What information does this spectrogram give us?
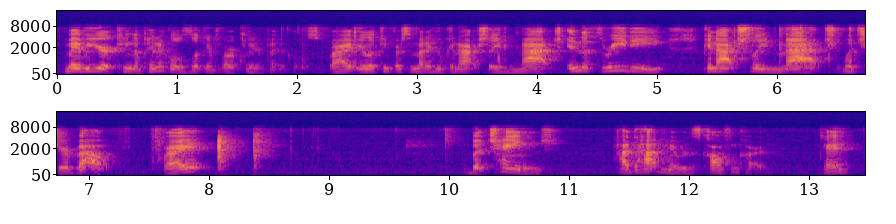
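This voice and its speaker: A woman's voice: lowish voice, fairly quick, muffled recording, slight background noise. A woman with a stuffed-up voice from a cold, giving a channeled tarot reading to her viewers with affectionate asides and repeated "right?" tags. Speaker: tarot reader.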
